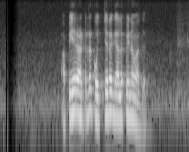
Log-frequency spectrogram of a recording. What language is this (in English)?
Sinhala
